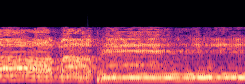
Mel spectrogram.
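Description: Wordless worship singing in long held notes that slide to a new pitch about a second in, over a steady low held tone.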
